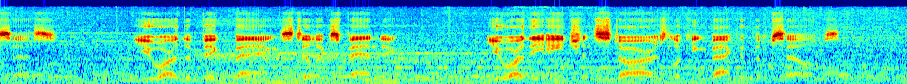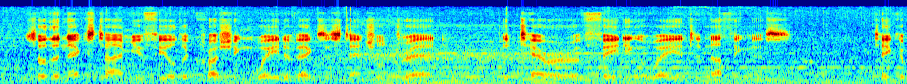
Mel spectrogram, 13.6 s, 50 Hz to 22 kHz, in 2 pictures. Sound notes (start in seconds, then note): 3.2 breath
